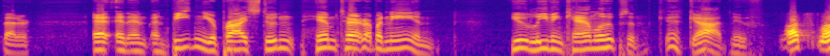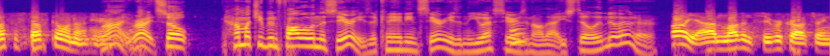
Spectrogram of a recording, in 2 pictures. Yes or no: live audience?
no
